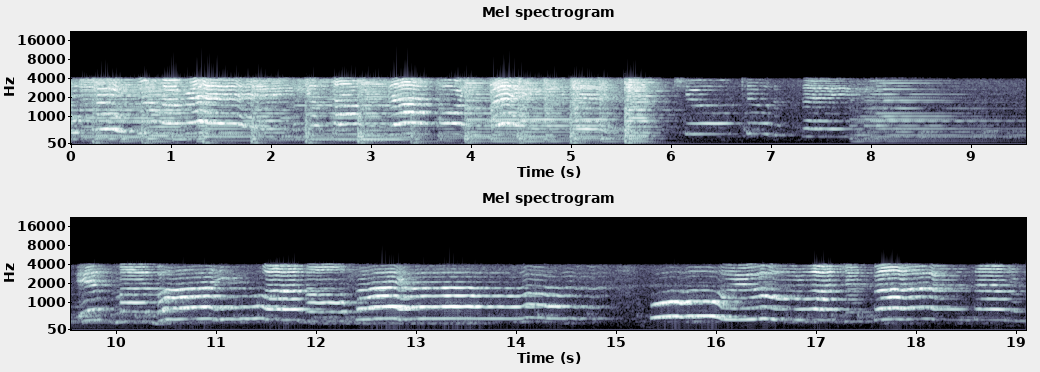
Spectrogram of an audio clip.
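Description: A woman singing a pop song over steady djembe beats and a strummed acoustic guitar. About six seconds in the drum and strumming stop, a guitar chord rings out, and her voice carries on almost alone in long held notes.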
